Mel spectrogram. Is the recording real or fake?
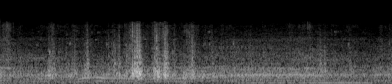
real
